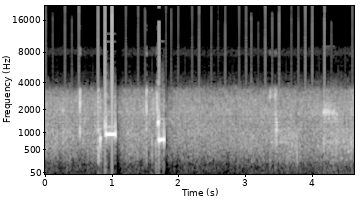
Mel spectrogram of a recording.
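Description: Two short, loud telephone keypad tones from pressing star and five to mute a phone sound about a second apart, each a clean steady beep, over a faint hissy phone-line background with no talking.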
